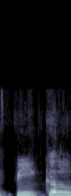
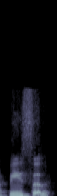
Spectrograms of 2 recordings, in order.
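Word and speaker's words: fecal: तो वैसे ही फीकल होना चाहिए वो वर्ड का प्रोनाउंसिएशन। वो पढ़ रहे थे सर फीसल, क्या पढ़ रहे थे? तो माय डॉटर सेड, पापा इज इट फीसल? It should be फीकल, isn't it?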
